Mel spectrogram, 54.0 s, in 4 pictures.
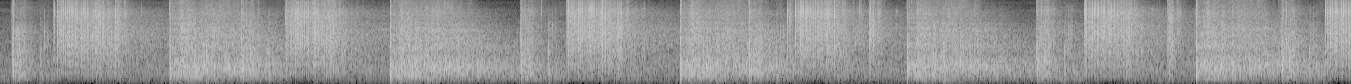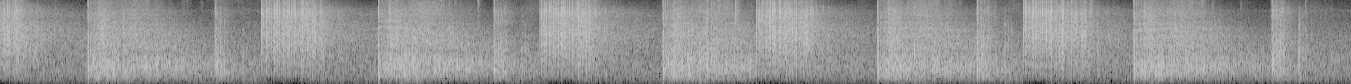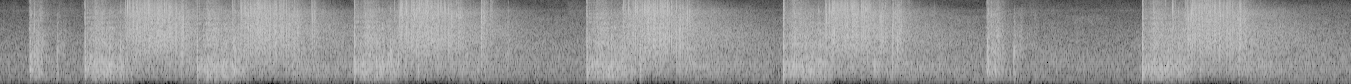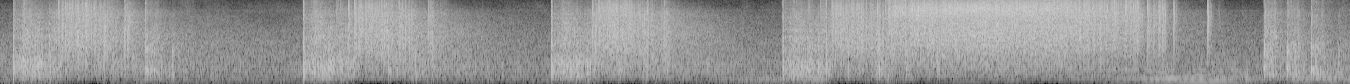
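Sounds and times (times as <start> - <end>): firework bangs: 0.0 - 54.0
firework crackling: 0.0 - 54.0.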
